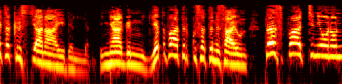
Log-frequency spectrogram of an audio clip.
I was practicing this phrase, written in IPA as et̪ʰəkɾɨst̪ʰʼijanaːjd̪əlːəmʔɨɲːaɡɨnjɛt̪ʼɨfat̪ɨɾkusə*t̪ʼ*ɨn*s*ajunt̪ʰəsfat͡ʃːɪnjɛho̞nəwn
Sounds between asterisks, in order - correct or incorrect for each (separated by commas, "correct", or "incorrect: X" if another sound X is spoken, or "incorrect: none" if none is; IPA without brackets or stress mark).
incorrect: t̪, correct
